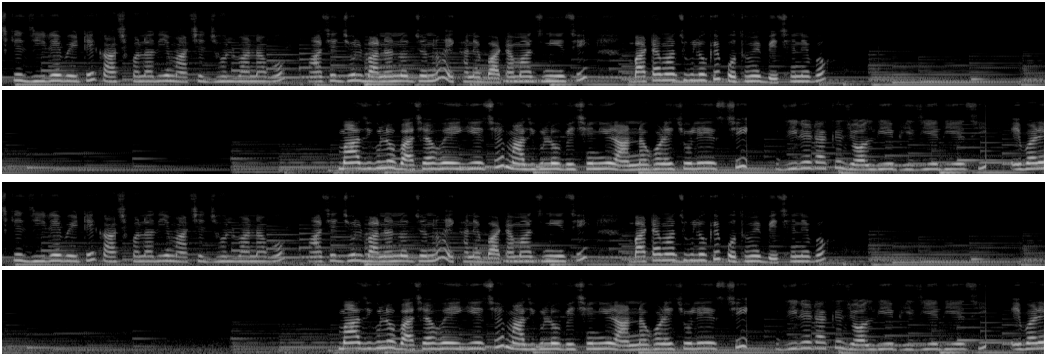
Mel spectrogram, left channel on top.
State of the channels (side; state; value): right; noise; rumble, 24 dB below the sound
